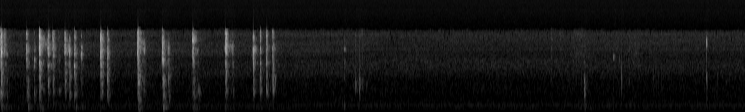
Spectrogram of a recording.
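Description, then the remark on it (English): A quick burst of crisp computer keyboard clicks for about three seconds as someone types a search into Google, then a few scattered, fainter keystrokes over a steady low hum. “Yes, I am typing.”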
